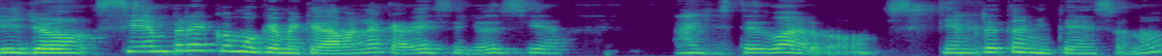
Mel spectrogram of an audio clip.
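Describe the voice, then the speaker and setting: Here a woman has an unremarkable speaking voice, fairly high in pitch, with ordinary pitch variation at a moderate pace. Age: 40s. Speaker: podcaster and social communicator. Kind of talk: interview conversation.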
